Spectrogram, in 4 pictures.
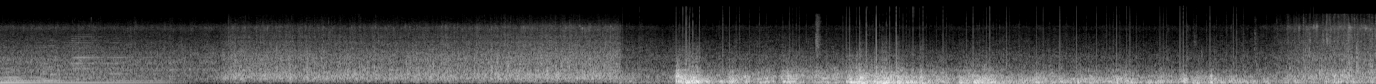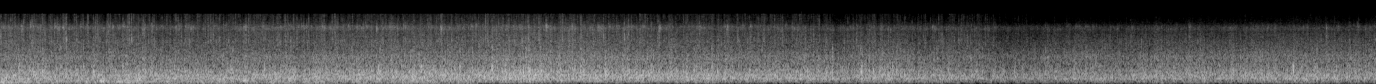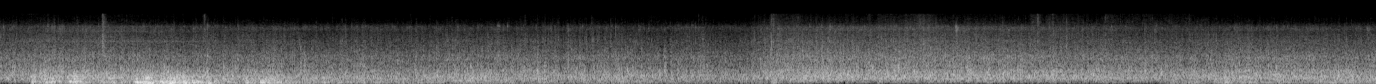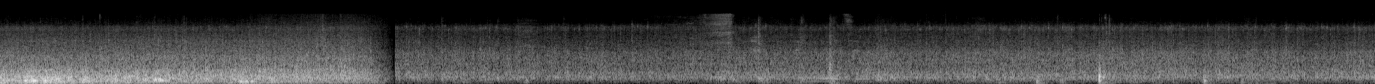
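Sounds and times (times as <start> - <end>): low thunder rolls: 0.0 - 22.9, 27.7 - 45.3
rain on a vehicle roof: 0.0 - 55.0.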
